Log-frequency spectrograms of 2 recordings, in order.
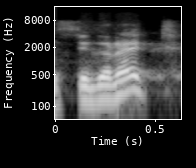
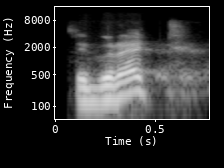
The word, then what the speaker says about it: cigarette: not just cigarette a cigarette cigarette the last syllable is stressed here red is tested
